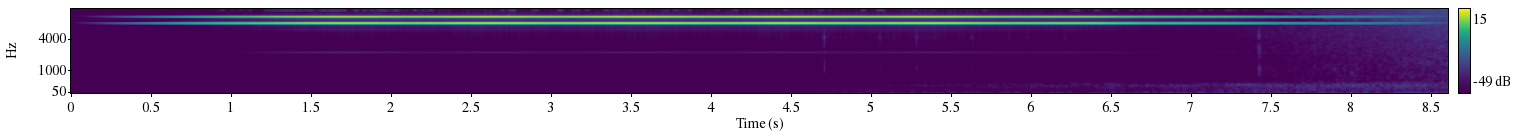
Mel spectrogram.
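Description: A high-pitched steady ringing tone, the sound-design effect of ringing ears as someone comes round after passing out, fading in from silence. A low room rumble joins it about halfway, with a couple of faint clicks.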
